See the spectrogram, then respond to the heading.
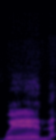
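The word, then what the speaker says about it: Nguyễn: He was like, it's actually pronounced Win.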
